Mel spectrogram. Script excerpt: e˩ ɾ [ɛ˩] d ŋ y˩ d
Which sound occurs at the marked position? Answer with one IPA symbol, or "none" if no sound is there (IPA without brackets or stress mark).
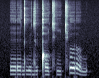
e˩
